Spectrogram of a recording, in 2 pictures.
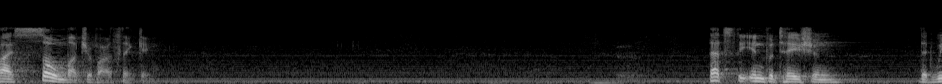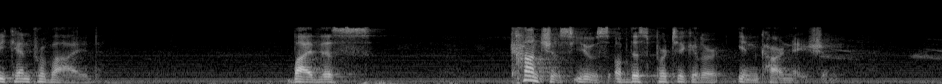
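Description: A man speaks calmly into a microphone, pausing between phrases.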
